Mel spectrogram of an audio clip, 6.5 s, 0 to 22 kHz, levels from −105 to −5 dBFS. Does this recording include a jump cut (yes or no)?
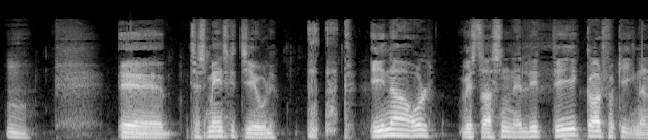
yes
